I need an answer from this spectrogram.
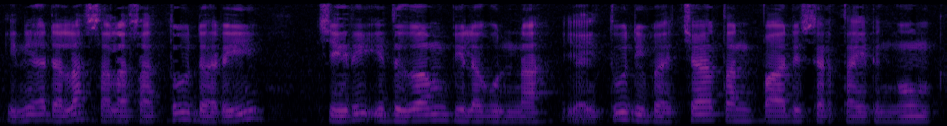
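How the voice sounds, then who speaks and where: Man teaching slowly, dull lo-fi sound. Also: medium pitch, fairly even intonation, a little hiss or hum. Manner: slow, deliberate, repeating definitions. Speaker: religious studies teacher. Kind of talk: Quran recitation rules lesson.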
